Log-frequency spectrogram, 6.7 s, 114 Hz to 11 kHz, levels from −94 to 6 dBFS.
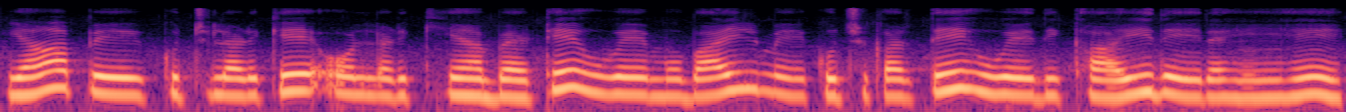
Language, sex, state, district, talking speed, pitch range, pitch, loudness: Hindi, female, Rajasthan, Jaipur, 150 wpm, 220-250 Hz, 230 Hz, -12 LUFS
